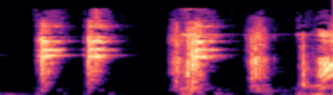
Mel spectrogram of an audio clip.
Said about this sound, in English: What do you got, a new hobby, banging a pipe? And you don't give it the heat, so I'm gonna let you know.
